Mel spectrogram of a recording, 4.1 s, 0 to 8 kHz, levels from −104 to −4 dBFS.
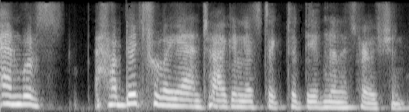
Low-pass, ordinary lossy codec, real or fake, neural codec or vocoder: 7.2 kHz; AAC, 32 kbps; fake; codec, 16 kHz, 2 kbps, FreqCodec, smaller model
